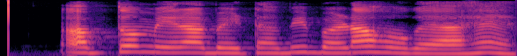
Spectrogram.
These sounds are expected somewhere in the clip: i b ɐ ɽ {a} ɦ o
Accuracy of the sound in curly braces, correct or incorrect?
correct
